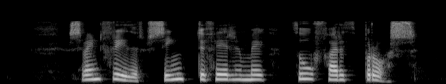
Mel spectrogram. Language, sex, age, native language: Icelandic, female, 40-49, Icelandic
